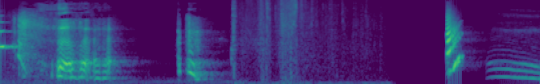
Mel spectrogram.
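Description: Cartoon baby's voice: a surprised 'ooh' and short giggly sounds in the first second and a half. Near the end comes a quick rising whistle-like sound effect, then a falling tone.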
